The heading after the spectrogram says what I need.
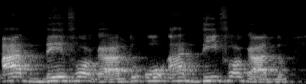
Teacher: Em português do Brasil, não no português de Portugal, no português daqui. A gente acrescenta uma vogal ali depois do D, fazendo advogado ou advogado, porque não é do espírito de nossa língua essas sílabas travadas, a não ser que esse travado seja um S.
